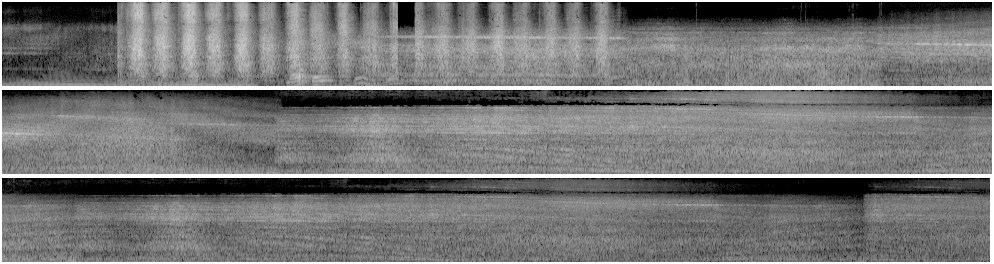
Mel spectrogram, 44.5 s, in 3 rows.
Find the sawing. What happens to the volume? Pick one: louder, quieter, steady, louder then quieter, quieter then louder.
quieter.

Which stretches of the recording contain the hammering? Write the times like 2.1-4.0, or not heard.
not heard.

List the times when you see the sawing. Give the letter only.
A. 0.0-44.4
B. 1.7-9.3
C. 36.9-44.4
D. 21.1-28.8
B.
